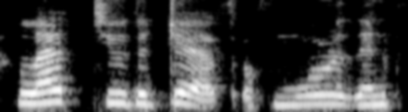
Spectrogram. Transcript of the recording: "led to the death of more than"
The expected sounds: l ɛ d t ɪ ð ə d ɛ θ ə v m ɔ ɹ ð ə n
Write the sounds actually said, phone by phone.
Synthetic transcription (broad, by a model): l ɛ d t ɪ ð ə d ɛ θ ə v m ɔ ɹ ð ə n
